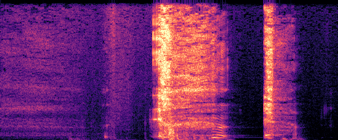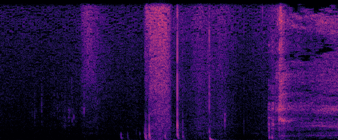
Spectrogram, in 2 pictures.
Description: this is one of my first barking coughs, i tried my best but for some reason my lungs just can't seem to to be able to make that bark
